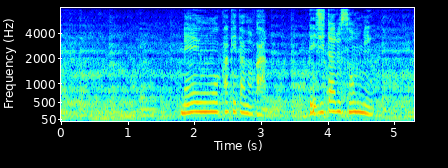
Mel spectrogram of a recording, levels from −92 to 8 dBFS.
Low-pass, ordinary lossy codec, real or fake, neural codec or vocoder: none; none; fake; codec, 16 kHz, 4 kbps, FunCodec, trained on Chinese and English, 50 frames a second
